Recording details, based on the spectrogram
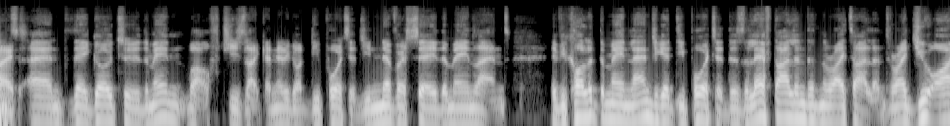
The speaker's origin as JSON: {"language": "English", "country": "South Africa", "moved": "yes", "said": "it was the softest landing for me as a South African to land somewhere else to be able to actually start building up an economic life there."}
